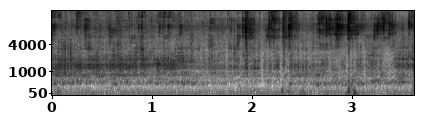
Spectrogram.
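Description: Old, black transmission fluid draining from the plug of a 2018 Ford Escape, a faint, steady liquid trickle and splash with light rattles, heard close and alone.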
